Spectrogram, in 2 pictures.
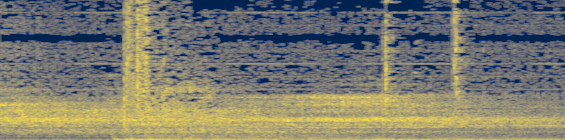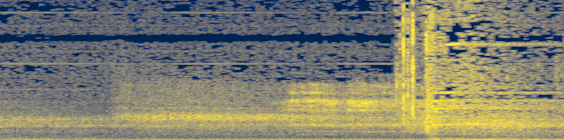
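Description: Short clicks sound as a menu selection moves.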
